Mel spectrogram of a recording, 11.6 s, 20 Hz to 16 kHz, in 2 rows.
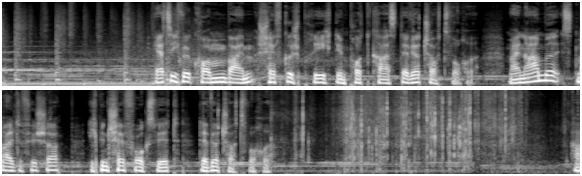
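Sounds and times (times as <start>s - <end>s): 
speech: 1.5s - 8.7s
paper 50-euro banknotes being crinkled and rustled: 8.4s - 11.5s.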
